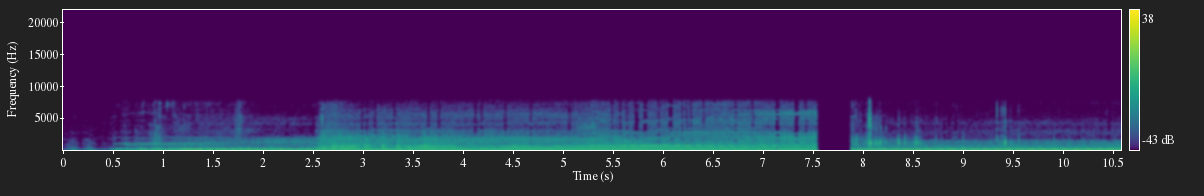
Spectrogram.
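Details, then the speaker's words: 2006 Jeep Commander 5.7L Hemi cold start at -10°F: starter cranks, engine catches, then a steady mid-pitched power steering pump whine over the cold idle; only a little noise, less than expected. "so so as you could probably hear the power steering pump made a little bit of noise but it really wasn't that bad i was expecting it to be worse"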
